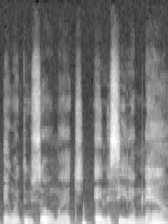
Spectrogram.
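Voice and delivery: high, soft and teary, voice breaking; catching breath midword through tears; crying. Real, not acted. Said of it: "I'm sorry, I'm crying".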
